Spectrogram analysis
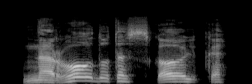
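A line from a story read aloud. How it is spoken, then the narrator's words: Sighing. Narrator (Russian): вздохнул Невыразимов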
